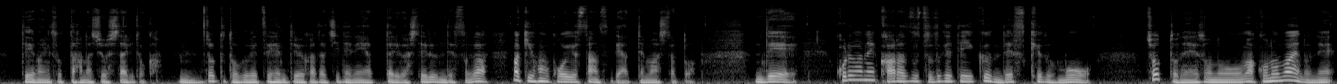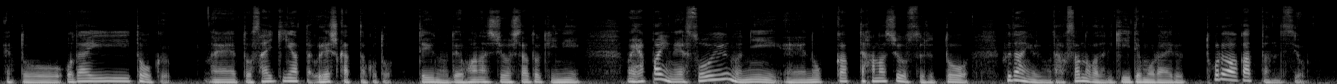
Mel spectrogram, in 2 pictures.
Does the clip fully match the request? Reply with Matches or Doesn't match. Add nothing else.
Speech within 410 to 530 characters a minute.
Matches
